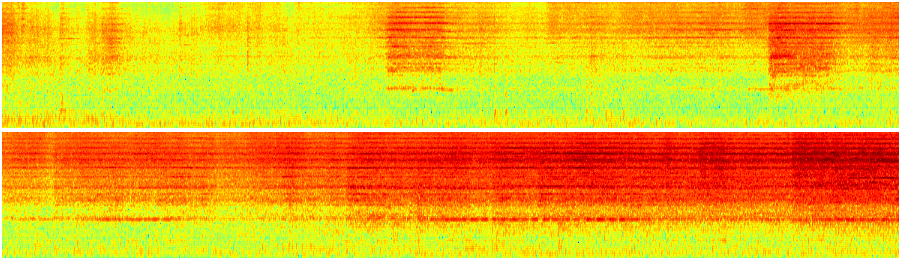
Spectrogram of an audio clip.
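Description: Union Pacific mixed freight train rolling past, its covered hoppers' and tank cars' steel wheels squealing against the rails over the running rumble of the cars. There is a short squeal about six seconds in, then high-pitched squeals return about thirteen seconds in and grow steadily louder toward the end.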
